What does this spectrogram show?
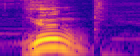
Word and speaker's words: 윤: 여기 보시면 흙이 있는데요 많은 분들이 아마 그 윤 이제 윤이라고 읽거든요 연이라고 읽으실 수도 있고 뭐 여러가지 방법으로 화백 님의 성입니다 그래서 외국에서는 윤이라고 많이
